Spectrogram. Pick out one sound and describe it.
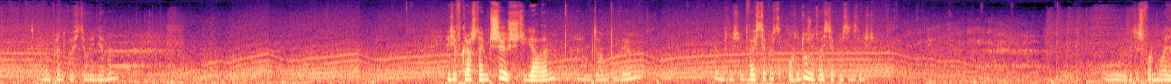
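A kart engine whines steadily, rising and falling in pitch as it speeds up and slows down.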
